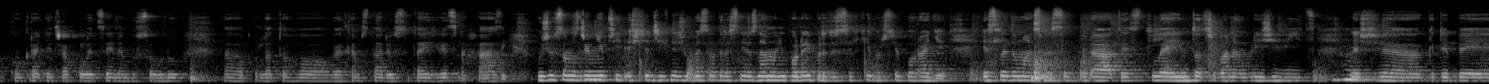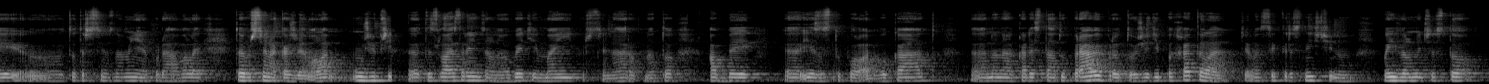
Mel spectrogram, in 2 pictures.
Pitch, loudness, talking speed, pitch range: 170 Hz, -30 LUFS, 165 wpm, 160-180 Hz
